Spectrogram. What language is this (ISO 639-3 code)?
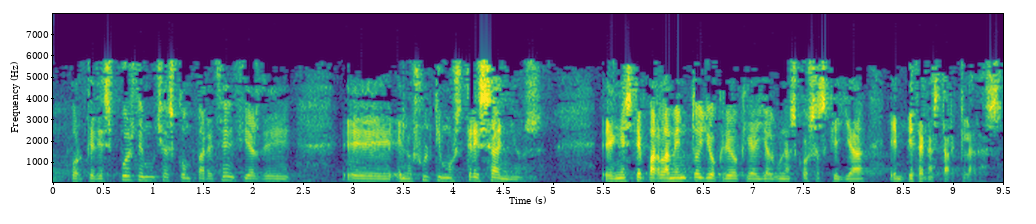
spa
